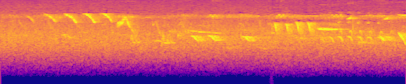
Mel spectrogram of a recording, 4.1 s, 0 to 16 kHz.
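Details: Cedar Waxwings at Tawas Point, Michigan, USA, on 19 May 2023 give very high, thin, lisping seee notes, several birds overlapping in quick, shimmering bursts over a faint background hiss.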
